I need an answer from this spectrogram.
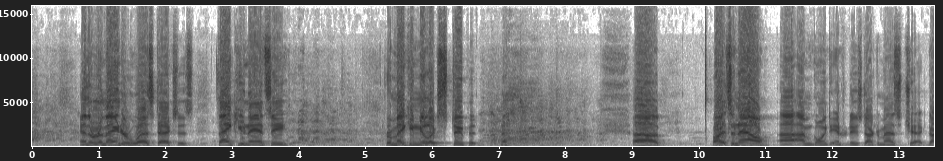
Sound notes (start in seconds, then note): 6.6 audiences laughing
